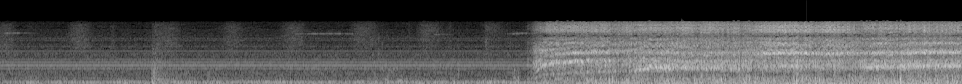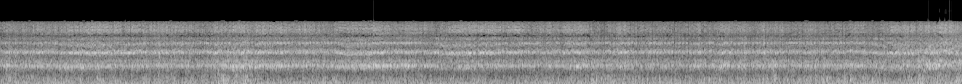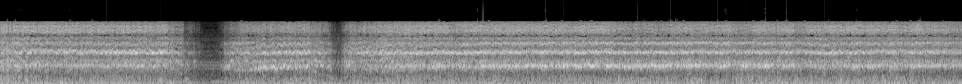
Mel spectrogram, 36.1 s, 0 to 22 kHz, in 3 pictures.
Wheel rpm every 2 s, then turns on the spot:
0, 0, 0, 70, 190, 210, 220, 230, 220, 230, 230, 230, 210, 110, 160, 230, 230, 230.
none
